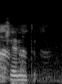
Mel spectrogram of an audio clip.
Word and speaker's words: Cento: Non, c'est Cento. Parce que le C se prononce ch.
